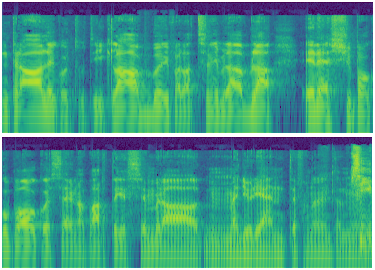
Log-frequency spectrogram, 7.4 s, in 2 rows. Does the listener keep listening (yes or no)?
no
